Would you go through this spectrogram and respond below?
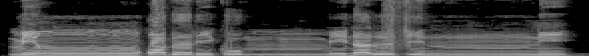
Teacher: nempel makhrajnya qaf di paling belakang dengan langit-langit.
